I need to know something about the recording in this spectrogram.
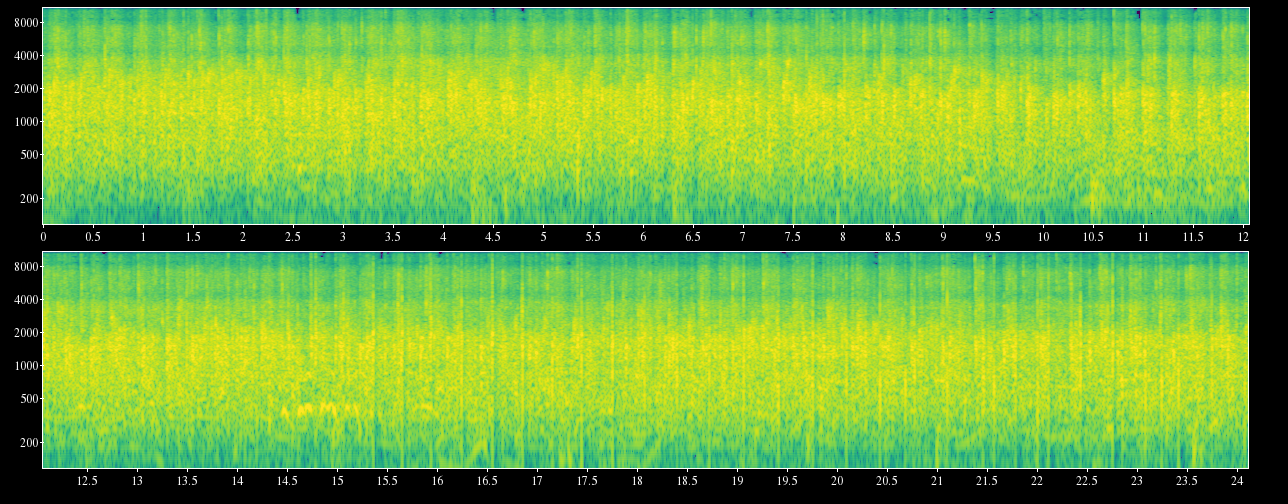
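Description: An audience applauds steadily in an echoing hall.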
